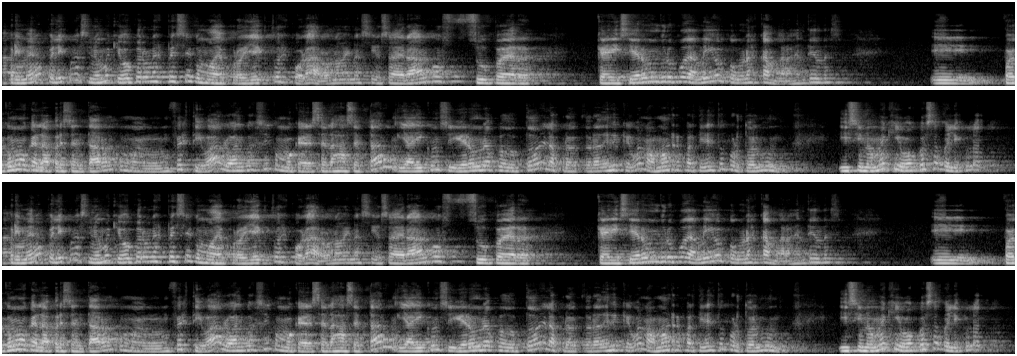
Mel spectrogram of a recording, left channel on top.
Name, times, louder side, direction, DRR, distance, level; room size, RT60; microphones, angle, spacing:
voice 1, 0.0-5.4 6.0-8.4 9.3-18.0 18.5-19.9, equal, 5° right, 5 dB, 1.6 m, -18 dB
29.0 x 18.0 x 8.5 m, 1.1 s
head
